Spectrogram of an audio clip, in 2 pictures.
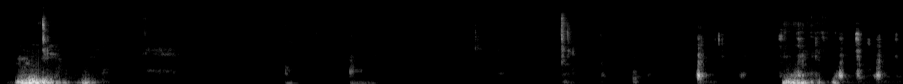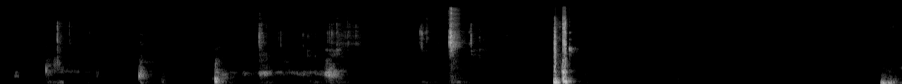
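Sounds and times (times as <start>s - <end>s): person chewing food: 7.0s - 13.8s.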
